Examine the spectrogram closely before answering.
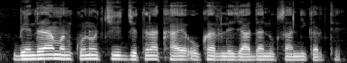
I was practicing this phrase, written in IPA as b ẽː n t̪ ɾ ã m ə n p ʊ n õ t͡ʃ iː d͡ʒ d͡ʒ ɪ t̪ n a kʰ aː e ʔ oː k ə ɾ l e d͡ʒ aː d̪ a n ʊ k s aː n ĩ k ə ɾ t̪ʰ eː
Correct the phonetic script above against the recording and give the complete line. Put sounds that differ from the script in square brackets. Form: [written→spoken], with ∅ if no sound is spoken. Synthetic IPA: b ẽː n [t̪→d̪] ɾ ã m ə n [p→k] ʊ n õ t͡ʃ iː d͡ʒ d͡ʒ ɪ t̪ n a kʰ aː e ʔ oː k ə ɾ l e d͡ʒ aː d̪ a n ʊ k s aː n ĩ k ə ɾ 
